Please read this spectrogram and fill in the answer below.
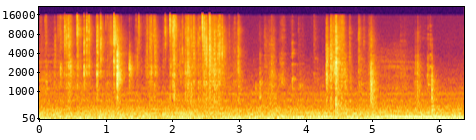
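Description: Faint handling sounds of a trading card and a clear plastic card holder: several light clicks and scrapes in the first three seconds and one more about four and a half seconds in.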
